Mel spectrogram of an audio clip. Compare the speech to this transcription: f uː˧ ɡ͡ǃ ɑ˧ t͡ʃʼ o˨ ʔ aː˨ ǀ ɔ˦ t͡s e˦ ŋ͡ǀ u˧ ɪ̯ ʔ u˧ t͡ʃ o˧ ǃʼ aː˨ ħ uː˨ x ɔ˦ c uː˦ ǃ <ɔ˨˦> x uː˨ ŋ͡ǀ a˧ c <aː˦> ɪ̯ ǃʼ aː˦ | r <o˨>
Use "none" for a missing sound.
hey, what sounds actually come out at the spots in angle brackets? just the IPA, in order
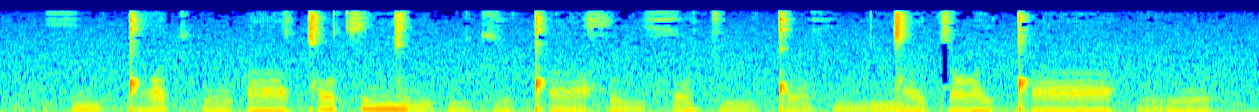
ɔ˨, ɑː˦, o˨

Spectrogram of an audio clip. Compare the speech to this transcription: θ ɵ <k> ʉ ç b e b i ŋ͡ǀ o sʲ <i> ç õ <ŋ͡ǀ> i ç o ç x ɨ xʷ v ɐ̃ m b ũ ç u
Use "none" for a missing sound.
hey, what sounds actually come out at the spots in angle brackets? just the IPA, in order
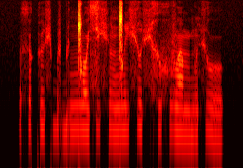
k, ɨ, ŋ͡ǀ

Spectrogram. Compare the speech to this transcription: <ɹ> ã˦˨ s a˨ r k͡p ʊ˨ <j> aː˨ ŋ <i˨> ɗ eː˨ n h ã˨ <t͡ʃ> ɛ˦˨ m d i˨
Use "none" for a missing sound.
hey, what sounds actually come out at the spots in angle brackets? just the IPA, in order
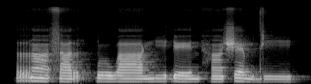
r, w, i˨, ʃ

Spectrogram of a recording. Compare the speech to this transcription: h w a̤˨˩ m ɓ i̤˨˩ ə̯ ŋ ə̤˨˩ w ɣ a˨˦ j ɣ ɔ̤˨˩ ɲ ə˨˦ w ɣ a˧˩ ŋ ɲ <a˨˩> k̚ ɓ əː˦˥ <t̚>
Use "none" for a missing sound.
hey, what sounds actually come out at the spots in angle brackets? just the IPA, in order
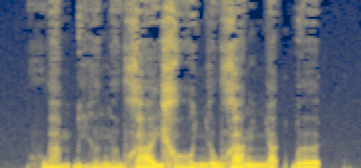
a˨˩, t̚

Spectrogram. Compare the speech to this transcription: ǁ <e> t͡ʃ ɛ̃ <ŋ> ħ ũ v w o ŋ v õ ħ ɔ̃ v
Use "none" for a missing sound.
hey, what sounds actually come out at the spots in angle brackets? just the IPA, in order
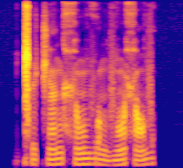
i, ŋ

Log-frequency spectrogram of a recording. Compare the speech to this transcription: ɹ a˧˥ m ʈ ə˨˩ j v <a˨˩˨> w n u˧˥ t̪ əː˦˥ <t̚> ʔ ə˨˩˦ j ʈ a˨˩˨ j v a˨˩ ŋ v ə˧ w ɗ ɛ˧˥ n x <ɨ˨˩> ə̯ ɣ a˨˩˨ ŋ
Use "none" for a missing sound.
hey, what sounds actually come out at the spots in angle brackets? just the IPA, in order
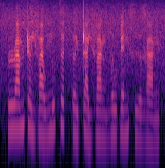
a˨˩˨, t̚, ɨ˨˩

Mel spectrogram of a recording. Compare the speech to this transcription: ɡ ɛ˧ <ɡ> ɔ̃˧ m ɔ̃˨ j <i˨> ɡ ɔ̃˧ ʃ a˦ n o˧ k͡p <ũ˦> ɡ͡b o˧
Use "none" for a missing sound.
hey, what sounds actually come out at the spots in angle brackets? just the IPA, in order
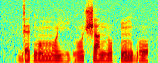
ɡ, i˨, ũ˦

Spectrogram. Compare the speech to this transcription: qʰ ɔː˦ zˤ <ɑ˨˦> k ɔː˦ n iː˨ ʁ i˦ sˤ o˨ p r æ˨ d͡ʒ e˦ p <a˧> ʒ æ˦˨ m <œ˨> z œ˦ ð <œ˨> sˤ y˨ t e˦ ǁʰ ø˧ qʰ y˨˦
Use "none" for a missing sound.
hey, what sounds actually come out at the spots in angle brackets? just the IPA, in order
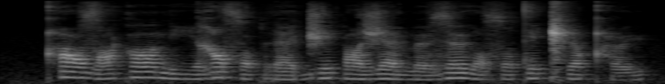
ɑ˨˦, ɑ˧, œ˨, œ˨

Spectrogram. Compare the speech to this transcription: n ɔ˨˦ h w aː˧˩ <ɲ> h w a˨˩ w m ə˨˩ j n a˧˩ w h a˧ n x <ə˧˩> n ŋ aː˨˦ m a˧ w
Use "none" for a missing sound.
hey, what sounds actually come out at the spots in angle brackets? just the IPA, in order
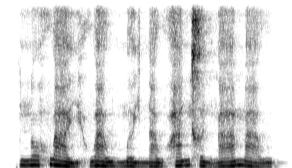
j, ə˧˩

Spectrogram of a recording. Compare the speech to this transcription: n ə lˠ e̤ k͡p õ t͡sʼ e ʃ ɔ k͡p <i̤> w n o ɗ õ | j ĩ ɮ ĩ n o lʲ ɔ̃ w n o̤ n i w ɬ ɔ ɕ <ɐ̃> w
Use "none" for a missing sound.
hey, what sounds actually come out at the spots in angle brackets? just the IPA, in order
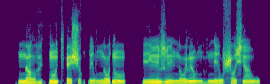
i, ã

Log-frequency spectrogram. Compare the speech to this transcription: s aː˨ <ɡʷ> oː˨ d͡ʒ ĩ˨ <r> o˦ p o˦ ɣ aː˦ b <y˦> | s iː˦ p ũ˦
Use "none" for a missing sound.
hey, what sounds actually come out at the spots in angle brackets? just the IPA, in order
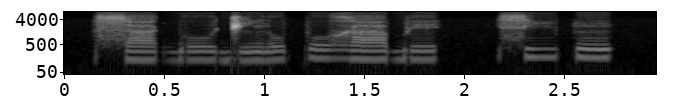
ɡ͡b, ɾ, e˦

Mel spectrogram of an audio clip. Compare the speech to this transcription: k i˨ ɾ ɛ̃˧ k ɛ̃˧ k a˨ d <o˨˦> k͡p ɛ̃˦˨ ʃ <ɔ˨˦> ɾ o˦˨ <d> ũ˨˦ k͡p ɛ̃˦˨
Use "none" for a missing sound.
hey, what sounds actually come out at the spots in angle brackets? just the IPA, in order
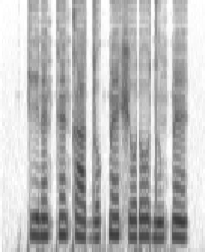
o˨˦, o˨˦, d

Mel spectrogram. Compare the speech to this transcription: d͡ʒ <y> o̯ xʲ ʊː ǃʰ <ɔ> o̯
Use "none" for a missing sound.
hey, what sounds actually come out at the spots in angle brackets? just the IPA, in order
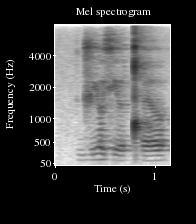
y, ə

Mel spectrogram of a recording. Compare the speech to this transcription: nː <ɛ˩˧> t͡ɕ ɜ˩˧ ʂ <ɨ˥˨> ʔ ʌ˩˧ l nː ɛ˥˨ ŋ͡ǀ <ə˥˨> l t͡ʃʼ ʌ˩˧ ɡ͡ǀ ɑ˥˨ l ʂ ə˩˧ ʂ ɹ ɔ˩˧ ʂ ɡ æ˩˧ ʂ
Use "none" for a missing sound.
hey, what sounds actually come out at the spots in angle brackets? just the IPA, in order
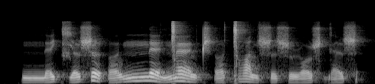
ɛ˩˧, ə˥˨, æ˥˨

